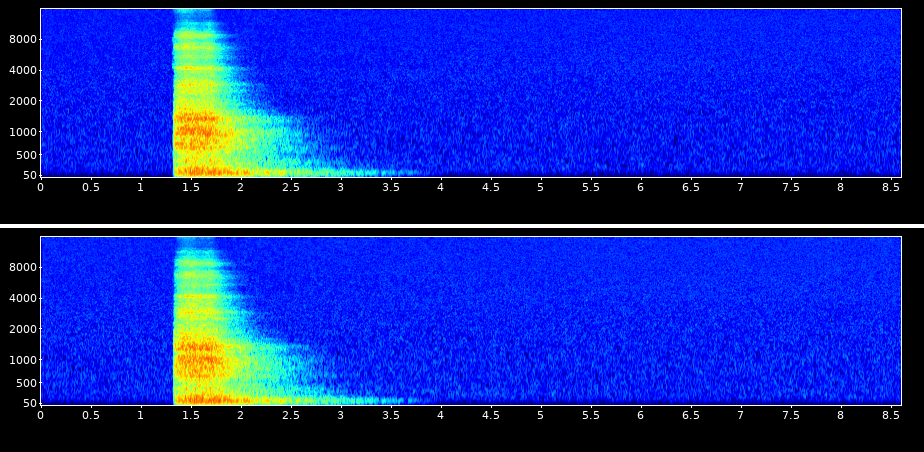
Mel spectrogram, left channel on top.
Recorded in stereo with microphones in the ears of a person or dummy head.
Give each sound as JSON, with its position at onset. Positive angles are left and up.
{"t": 1.3, "sound": "breathing", "side_deg": 35, "distance_m": 0.9}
